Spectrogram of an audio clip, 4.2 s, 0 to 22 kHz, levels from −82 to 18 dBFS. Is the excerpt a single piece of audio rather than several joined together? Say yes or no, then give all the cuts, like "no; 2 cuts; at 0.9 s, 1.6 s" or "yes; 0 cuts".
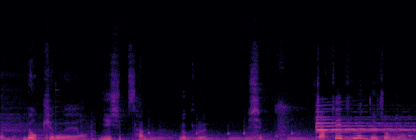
no; 1 cut; at 1.6 s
